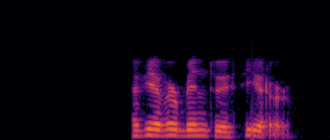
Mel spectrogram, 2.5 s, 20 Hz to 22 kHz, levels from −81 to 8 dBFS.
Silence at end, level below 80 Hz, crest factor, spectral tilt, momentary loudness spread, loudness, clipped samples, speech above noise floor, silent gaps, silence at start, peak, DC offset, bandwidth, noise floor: 0.3 s; -68 dBFS; 18 dB; -6 dB/octave; 10 LU; -28 LUFS; under 0.1%; 60 dB; none; 1 s; -10 dBFS; under 0.1%; 4.4 kHz; -87 dBFS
